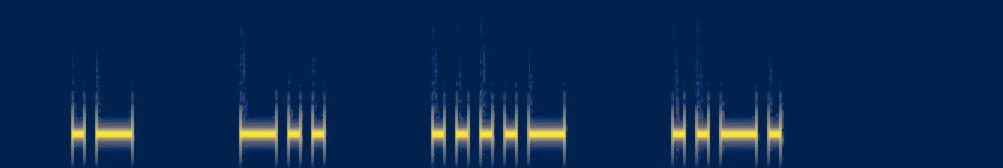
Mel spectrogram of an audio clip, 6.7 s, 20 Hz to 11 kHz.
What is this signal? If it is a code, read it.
Morse code, heard as a keyed tone, about 15 wpm, spaced as for 9 wpm, 700 Hz. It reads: AD4F
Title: USA Call Signs - 3x Character Spacing - 15wpm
